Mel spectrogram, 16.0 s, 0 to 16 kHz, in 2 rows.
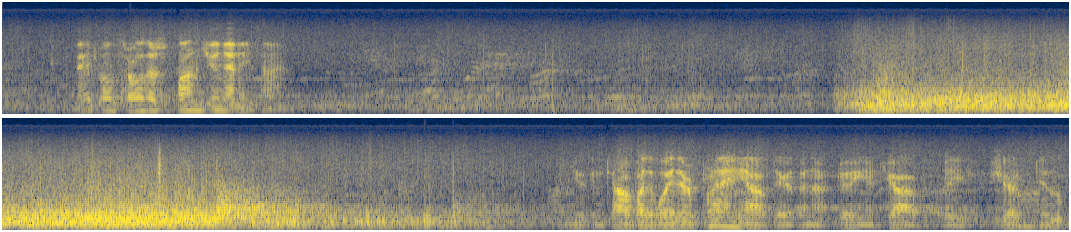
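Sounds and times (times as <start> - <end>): faint voices murmuring: 0.0 - 7.8, 11.8 - 16.0.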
